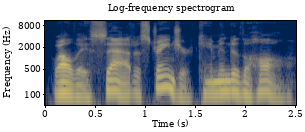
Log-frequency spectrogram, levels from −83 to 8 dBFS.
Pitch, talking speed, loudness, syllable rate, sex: 105 Hz, 215 wpm, -20 LUFS, 5.2 syllables/s, male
